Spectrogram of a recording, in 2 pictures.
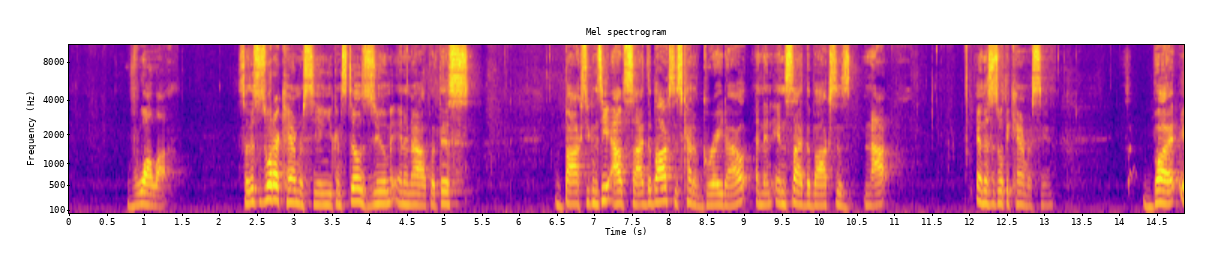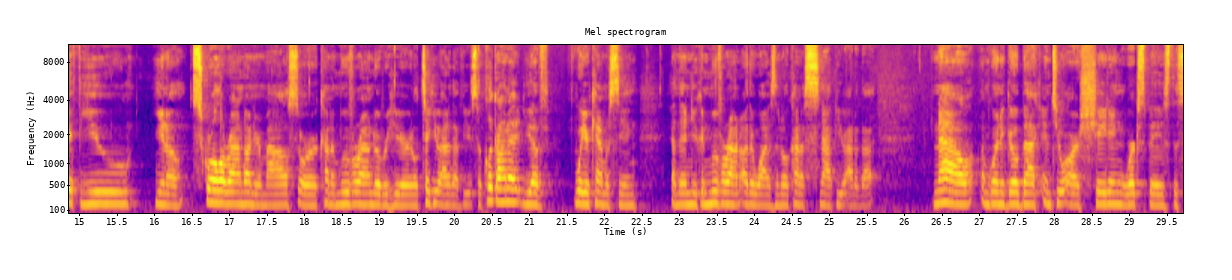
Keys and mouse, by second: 3.1-4.6 drag, 18.1-19.2 drag, 20.2 click, 22.5-23.5 drag, 24.3 click.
